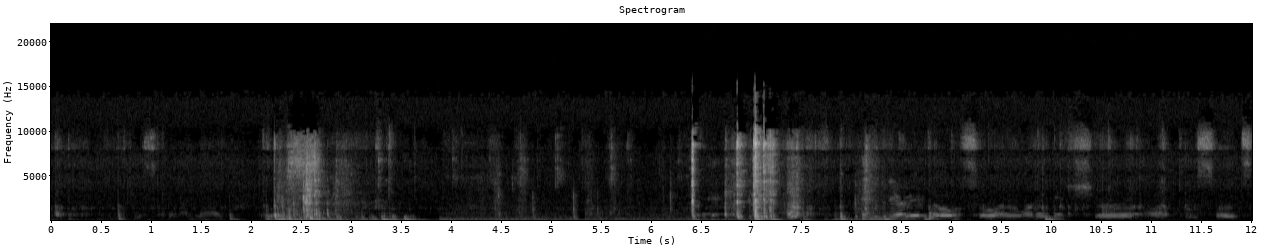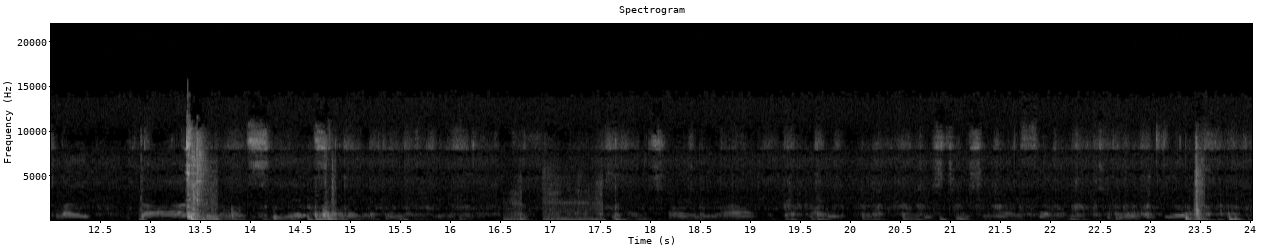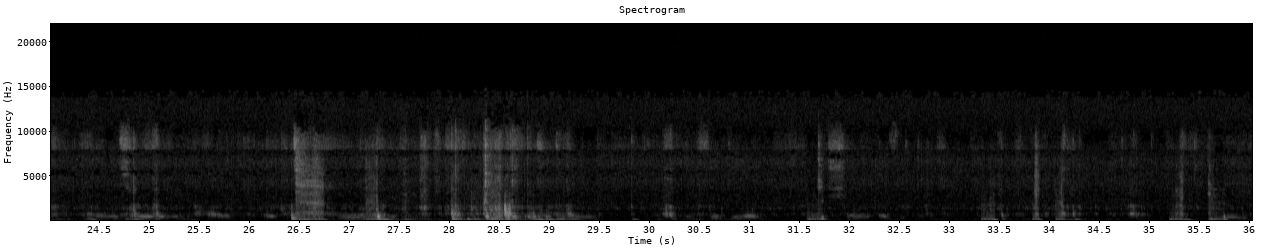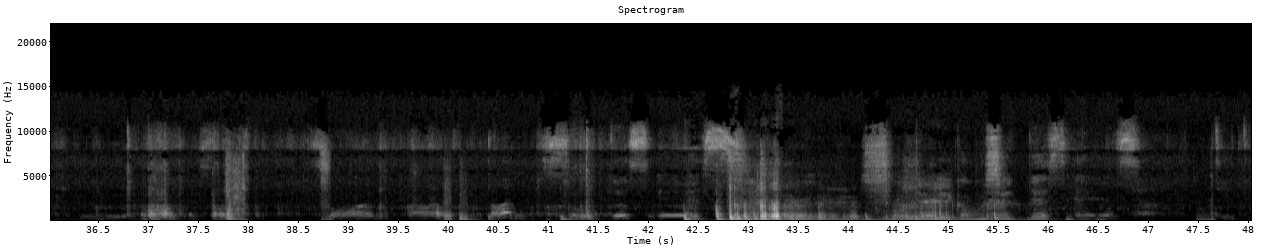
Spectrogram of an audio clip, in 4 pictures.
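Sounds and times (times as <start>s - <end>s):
person speaking indistinctly: 0.0s - 3.6s, 6.3s - 23.6s, 24.4s - 27.4s, 28.3s - 29.5s, 30.2s - 32.6s, 35.6s - 38.0s, 38.6s - 48.0s.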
